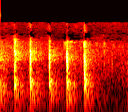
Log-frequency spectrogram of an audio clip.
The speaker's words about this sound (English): He stepped aboard the small car and tapped on the door.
